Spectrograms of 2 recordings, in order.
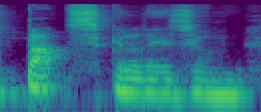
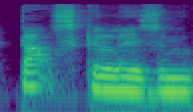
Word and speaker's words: Butskellism: which became known as Butskellism. Butskellism came from the first syllable of the Conservative Chancellor Rab Butler and the last syllable of his Labour counterpart, Hugh Gaitskell. So, it became known as Butskellism.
